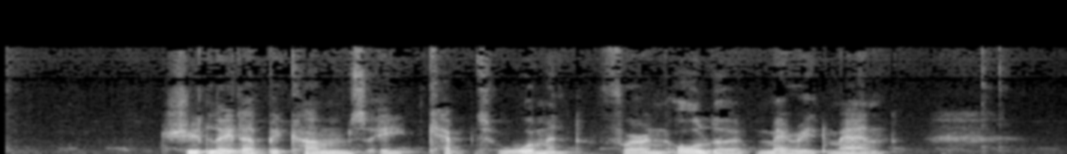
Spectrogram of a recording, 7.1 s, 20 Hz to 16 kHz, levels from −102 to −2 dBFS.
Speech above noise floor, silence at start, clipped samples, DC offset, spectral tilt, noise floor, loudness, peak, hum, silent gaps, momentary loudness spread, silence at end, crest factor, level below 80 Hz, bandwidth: 40 dB; 1.1 s; under 0.1%; under 0.1%; -7 dB/octave; -58 dBFS; -19 LUFS; -2 dBFS; none; none; 10 LU; 0.75 s; 18 dB; -52 dBFS; 11.5 kHz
